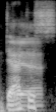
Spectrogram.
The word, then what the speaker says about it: DACUS: Dacus is spelled D-A-C-U-S. It stands for dash attack canceled up smash.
